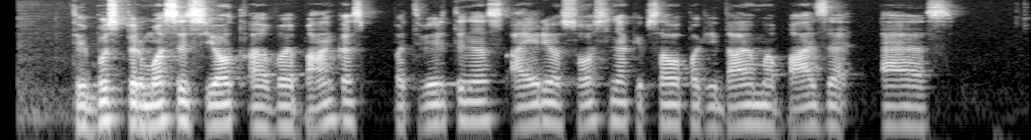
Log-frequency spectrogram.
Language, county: Lithuanian, Vilnius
